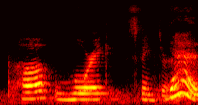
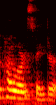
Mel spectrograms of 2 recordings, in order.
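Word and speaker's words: pyloric sphincter: get pushed through the p pic Spiner did I say it right almost oh darn it you were close it's going to get pushed into the pyloric through the pyloric spinter into the duum oh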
